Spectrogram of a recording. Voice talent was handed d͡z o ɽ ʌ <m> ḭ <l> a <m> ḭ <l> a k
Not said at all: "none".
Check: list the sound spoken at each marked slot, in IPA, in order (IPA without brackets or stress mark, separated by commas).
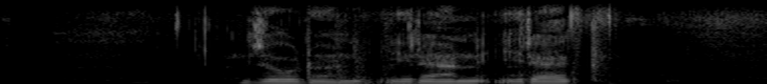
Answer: n, ɾ, n, ɾ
